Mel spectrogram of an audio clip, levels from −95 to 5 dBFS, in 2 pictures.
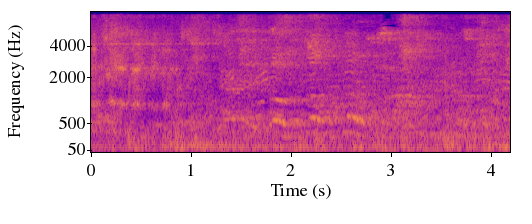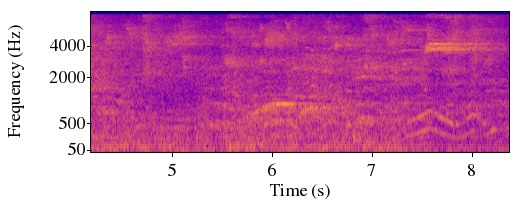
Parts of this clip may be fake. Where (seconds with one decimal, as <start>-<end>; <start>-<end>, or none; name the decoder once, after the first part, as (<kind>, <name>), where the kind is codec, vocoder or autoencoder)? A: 0.0-1.3 (codec, HILCodec)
